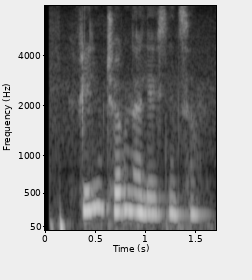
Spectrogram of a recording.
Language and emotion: Russian, neutral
